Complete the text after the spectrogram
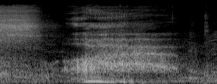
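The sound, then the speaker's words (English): A deep sniff, a strong inhale through the nose to take a good whiff, heard as a breathy rushing sound that swells and fades across about two seconds. “See, I can hold my breath. Okay? Or I can take a good whiff.”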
